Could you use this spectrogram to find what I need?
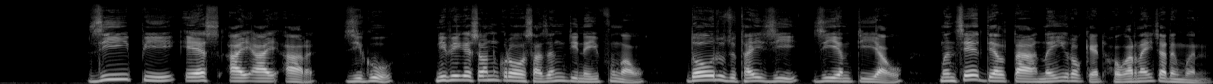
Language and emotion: Bodo, neutral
